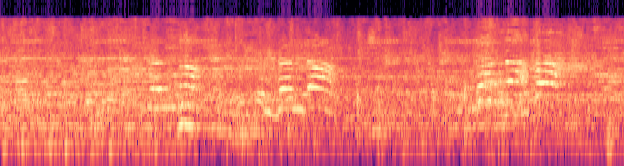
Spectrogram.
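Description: Crowd of people outdoors, a steady babble of voices broken by short, high-pitched shouts and squeals about two, three and five seconds in.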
